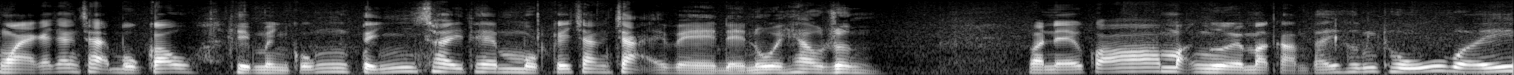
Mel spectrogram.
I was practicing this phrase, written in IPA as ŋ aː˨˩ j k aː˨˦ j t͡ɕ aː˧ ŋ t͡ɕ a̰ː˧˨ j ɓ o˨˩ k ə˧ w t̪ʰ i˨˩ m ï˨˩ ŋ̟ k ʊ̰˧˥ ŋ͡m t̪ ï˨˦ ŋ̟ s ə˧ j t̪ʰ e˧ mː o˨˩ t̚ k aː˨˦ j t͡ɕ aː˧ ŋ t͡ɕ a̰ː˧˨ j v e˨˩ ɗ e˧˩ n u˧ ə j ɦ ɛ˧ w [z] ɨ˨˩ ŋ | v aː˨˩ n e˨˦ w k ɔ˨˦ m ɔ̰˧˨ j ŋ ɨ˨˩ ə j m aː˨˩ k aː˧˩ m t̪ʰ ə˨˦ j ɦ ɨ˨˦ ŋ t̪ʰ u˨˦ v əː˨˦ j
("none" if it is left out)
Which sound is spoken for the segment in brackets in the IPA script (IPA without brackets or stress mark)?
z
